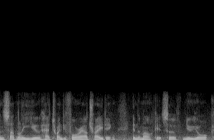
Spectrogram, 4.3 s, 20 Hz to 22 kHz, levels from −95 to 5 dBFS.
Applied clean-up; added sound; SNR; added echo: none; none; none; none.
